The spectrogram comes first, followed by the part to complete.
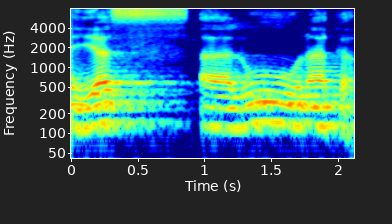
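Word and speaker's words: يسألونك: Terus selanjutnya yas'alunaka, huruf sin kecil ya, dialirkan suara dan nafasnya yas'alunaka, jangan tergesa-gesa. Yas'alunaka yas'alunaka yas'alunaka ya. Suara hamzah disempurnakan, lu-nya 2 harokat.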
